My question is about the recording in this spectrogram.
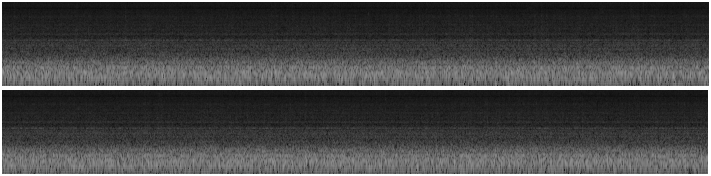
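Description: Steady low rumble of an aircraft cabin in flight: engine and airflow noise heard from inside the plane, unchanging, with a faint steady tone above it.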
